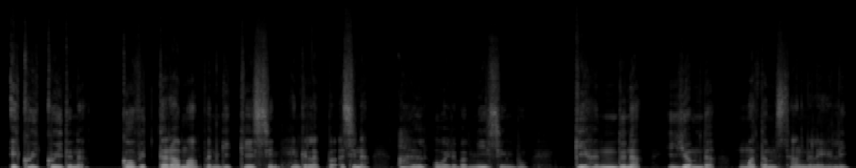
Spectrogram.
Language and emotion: Manipuri, fearful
